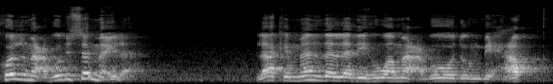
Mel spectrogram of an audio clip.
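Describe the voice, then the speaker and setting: A man's voice: fairly high pitch, normal speed. A man giving a religious lesson, quizzing his students with repeated questions. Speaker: religious teacher. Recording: echoey room, voice from far off.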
